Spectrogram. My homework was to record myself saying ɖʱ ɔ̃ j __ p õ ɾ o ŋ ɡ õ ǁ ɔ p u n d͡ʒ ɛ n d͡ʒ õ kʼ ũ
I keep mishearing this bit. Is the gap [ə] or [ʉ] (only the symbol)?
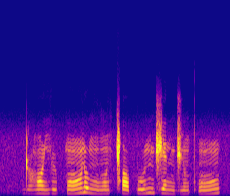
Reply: ʉ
